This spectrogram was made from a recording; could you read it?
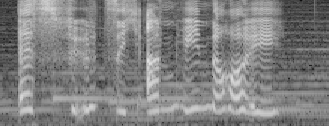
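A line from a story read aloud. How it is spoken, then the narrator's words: Happy call. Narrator (German): rief glücklich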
